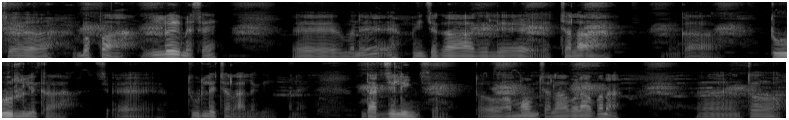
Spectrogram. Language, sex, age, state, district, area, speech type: Santali, male, 30-45, West Bengal, Dakshin Dinajpur, rural, spontaneous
